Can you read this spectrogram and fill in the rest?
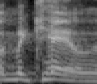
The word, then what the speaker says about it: Michaela: And I'm not sure how you pronounce it. Michela, how it's written there? – Michaela, that's right.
